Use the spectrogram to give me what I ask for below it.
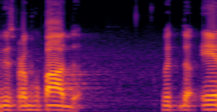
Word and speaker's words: Prabhupada: is almost the last PA das like his pronounce like this Prabhupada with the a not knows it's not wrong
